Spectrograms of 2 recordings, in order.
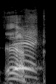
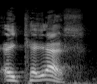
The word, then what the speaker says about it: ask: His few, whatever son that he You say X. axed. That's wrong. It's so frustrating. Ask. X. Ask. It's still X. How do you spell it? A-S-K. And you're saying AKS. Why don't you kiss my ass? Yeah, you can't. Yeah, just say ass and put a K at the end.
